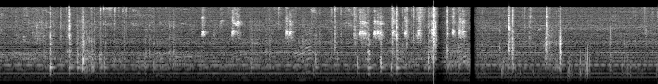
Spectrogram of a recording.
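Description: Light scratching, tapping and handling noises as a line is marked up the wall along a spirit level, with a single sharp knock a little over four seconds in. A faint steady hum runs underneath.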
